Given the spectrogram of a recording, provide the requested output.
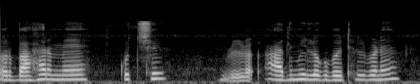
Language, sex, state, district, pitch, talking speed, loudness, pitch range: Bhojpuri, female, Jharkhand, Palamu, 225 Hz, 115 wpm, -19 LUFS, 210-235 Hz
